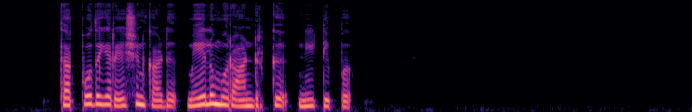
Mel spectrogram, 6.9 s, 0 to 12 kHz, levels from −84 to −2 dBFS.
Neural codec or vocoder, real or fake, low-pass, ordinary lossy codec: none; real; 10.8 kHz; none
